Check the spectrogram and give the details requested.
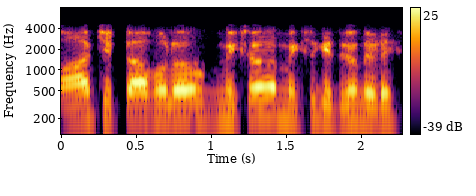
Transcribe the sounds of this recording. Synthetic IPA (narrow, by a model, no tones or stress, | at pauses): ãːt͡ɕɪʈːaːfoːloːmɪksat̪amɪkskiːt̪ːɾjõːd̪eːɽeː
